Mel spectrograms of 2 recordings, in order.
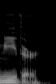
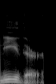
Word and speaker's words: neither: Generally speaking, in American English, the dominant pronunciation is either and neither.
